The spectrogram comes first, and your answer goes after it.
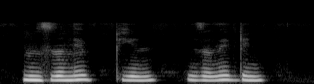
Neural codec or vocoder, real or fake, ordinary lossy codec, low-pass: codec, 16 kHz, 0.5 kbps, FunCodec, trained on Chinese and English, 25 frames a second; fake; AAC, 32 kbps; 7.2 kHz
